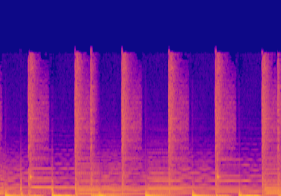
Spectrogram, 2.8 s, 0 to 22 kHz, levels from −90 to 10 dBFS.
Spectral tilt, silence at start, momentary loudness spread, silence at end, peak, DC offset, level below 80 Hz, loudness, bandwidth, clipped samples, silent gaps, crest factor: -5 dB/octave; 0 s; 3 LU; 0 s; 0 dBFS; under 0.1%; -14 dBFS; -14 LUFS; 17 kHz; under 0.1%; none; 12 dB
